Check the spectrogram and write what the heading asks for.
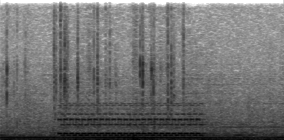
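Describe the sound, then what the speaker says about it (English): Telephone ringing in a game trailer, one sustained electronic trill starting and stopping in a quiet room, with a steady low hum underneath. "Mom, phone."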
